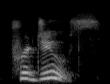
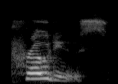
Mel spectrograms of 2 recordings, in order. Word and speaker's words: produce: Okay, now I'm going to pronounce them as verbs and I'm going to pronounce them as nouns, and I want you guys to hear the difference. Okay, so produce, produce, produce, produce.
